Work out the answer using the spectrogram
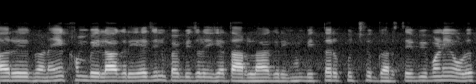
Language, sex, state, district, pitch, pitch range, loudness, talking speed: Hindi, female, Haryana, Jhajjar, 175 Hz, 170-180 Hz, -18 LUFS, 275 wpm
